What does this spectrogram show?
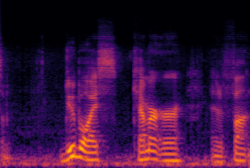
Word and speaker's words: Dubois: pronounce Dubois Kemmerer and fontanel that's how you pronounce him Dubois camera her and it font now alright Kemmerer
